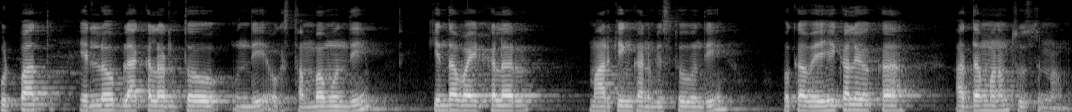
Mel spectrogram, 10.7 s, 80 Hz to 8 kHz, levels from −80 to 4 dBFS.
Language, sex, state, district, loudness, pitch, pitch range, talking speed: Telugu, male, Andhra Pradesh, Visakhapatnam, -17 LUFS, 130 Hz, 125-140 Hz, 125 wpm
